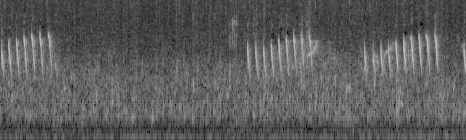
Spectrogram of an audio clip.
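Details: Horsfield's bush lark pair, male and female, used to help newly caged birds settle: three short bursts of quick buzzy rising trills, each under a second long, separated by pauses with faint background hiss.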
